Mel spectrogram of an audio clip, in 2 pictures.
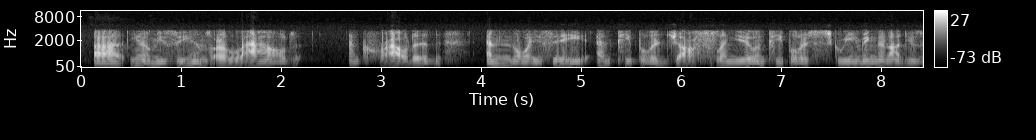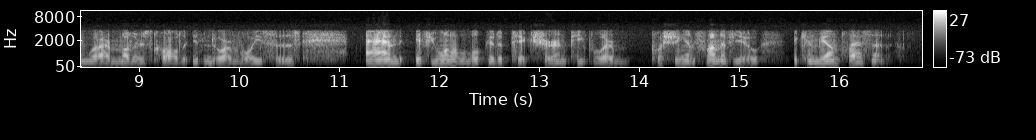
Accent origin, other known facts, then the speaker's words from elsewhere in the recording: Philadelphia, Pennsylvania, United States; also born or lived in Massachusetts, United States; I am not a New Yorker by birth or by upbringing. I'm from Philadelphia. I grew up in suburban Philadelphia.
